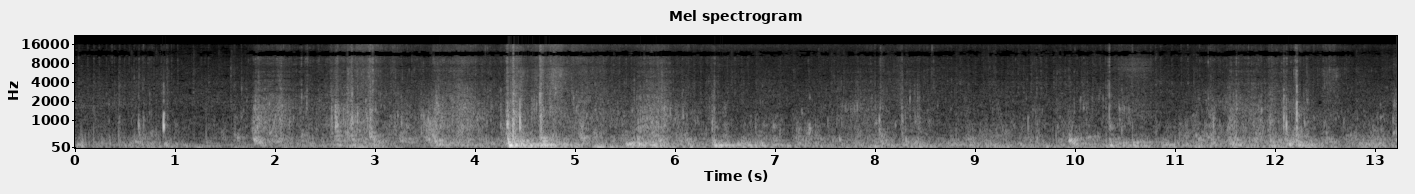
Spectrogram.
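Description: Water slapping and sloshing against the hull of a small fishing boat at sea, in irregular surges with scattered bumps and knocks. The loudest surge comes about four seconds in.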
